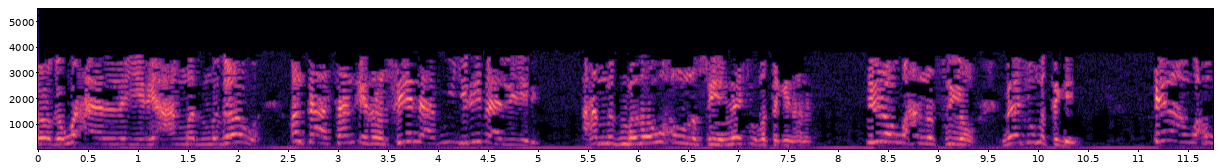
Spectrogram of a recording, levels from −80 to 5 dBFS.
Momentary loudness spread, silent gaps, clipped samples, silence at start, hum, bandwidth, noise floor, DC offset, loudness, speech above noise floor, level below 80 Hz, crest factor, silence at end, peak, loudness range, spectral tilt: 8 LU; none; under 0.1%; 0 s; none; 4 kHz; -42 dBFS; under 0.1%; -21 LUFS; 20 dB; -50 dBFS; 22 dB; 0 s; 0 dBFS; 2 LU; -6.5 dB/octave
